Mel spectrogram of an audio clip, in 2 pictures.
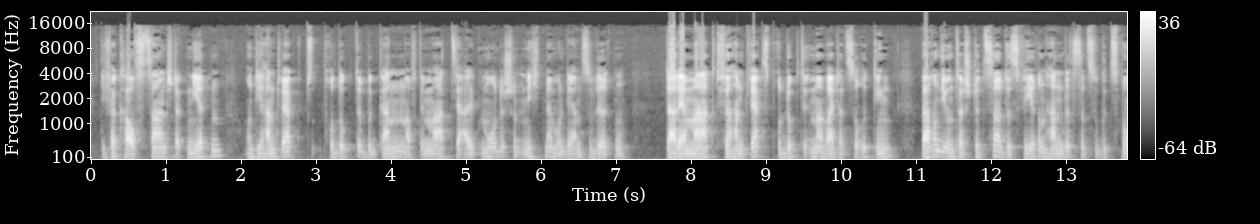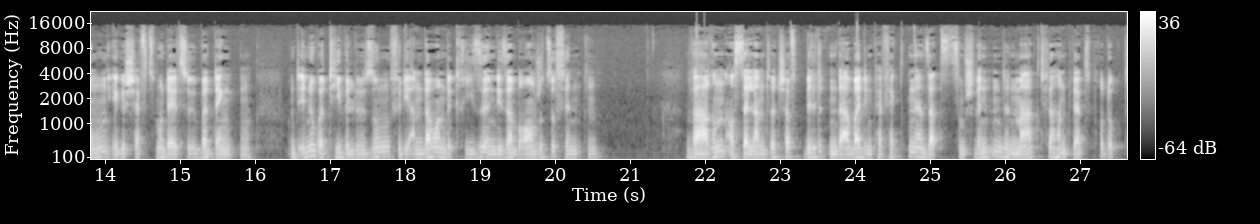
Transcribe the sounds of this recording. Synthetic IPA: d̥iːfɛɐkʰaʊfst͡saːlənʃtaɡniːɐtn̩ | ʔʊnt̚d̥iːɦantv̥ɛɐkspʁ̥odʊktəbəɡanəna̰ʊfd̥eːmːaɐk̚tz̥eːɐʔa̰ltmoːdɪʃʊ̰ntnɪçtmeːɐmodɛɐnt͡suvɪɐkŋ̩ | d̥aːɾeːɐmaɐktfyːɐɦantv̥ɛɐkspʁ̥odʊktʰəʔɪmɐvaɪtɐt͡suʁʏk̚ɡ̥ɪŋ | vaːʁəndiːʊntɐʃtʏt͡sɐdɛsfɛːʁ̞ənɦandl̩sd̥at͡suːɡət͡sv̥ʊŋənʔḭːɐɡəʃɛft͡smodɛlt͡suʔy̰ːbɐdɛŋkŋ̩ | ʔʊntʔɪ̰novatʰiːvəløːzʊŋənfyːɐdiːʔa̰ndaʊɐndəkʁ̥iːzəɪndiːzɐbʁɑ̃ŋʒət͡sufɪndn̩ | vaːʁənʔa̰ʊsd̥eːɐlantv̥ɪɐtʃaft̚b̥ɪldətn̩dabaɪdeːnpʰɛɐfɛktn̩ɛɐzat͡st͡sʊmʃv̥ɪndn̩dənmaɐktfyːɐɦantv̥ɛɐkspʁ̥odʊktʰə̥

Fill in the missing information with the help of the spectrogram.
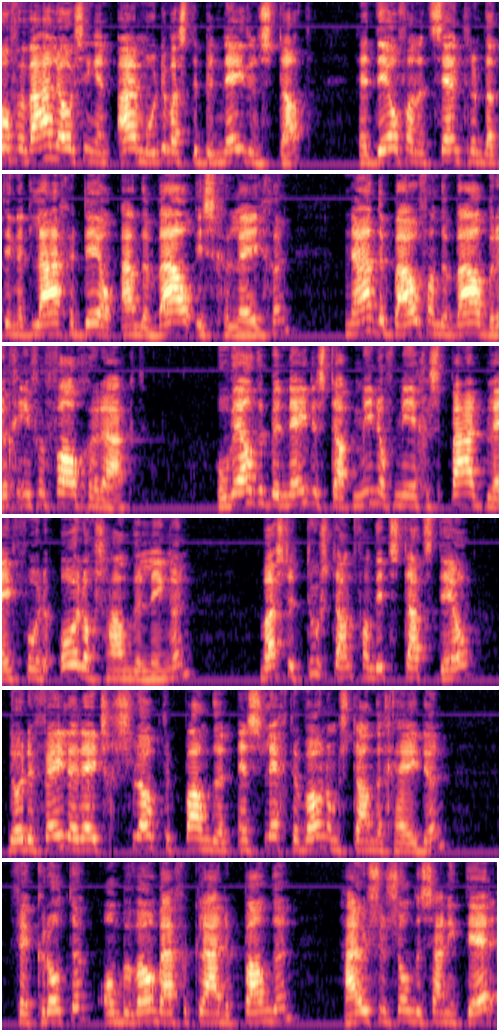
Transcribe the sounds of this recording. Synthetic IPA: ovərʋaːɹlowzɪŋɛnʔɑrmudəʋɑzdəbənejdənstɑt | ɦət̚dɪːlˠvɑnətsɛntrəmdɑtɪnət̬laːχədɪːlˠaːndəʋaːlˠɪsχəlejχənː | aːdəbawvɑndəʋaːlˠbrɵχɪnvərvɑlˠχəraːkt | huʋɛlˠdəbənejdənstɑtmɪnɔfmɪːɹχəspaːɹt̚blejfːʊːɹdəʔʊːɹlɔχsɦɑndəlɪŋən | ʋɑzdətustɑntfɑndɪtstɑtzdɪːlˠ | dʊːɹdəvejlərejtsχə̥slowp̚təpɑndənɛnslɛχtəʋoːnɔmstɑndəχɦejdən | fərkrɔtəʔɔnbəʋoːnbaːɹvəɹklaːɹdəpɑndən | hœɥzənzɔndəsanitɛːr

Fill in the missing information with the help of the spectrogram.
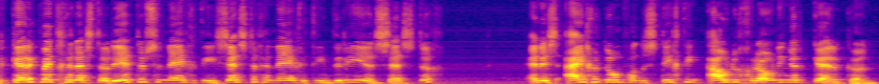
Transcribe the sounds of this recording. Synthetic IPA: dəkɛrkʋɛrtχərɛstawrɪːrtɵsənːejχəntinsɛstəχɛnːejχəntindriənsɛstəχ | ʔɛnɪsɛjχəndɔmvɑndəstɪχtɪŋʌwdəχrownɪŋərkɛrkən

